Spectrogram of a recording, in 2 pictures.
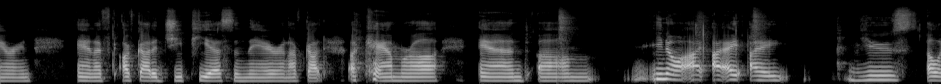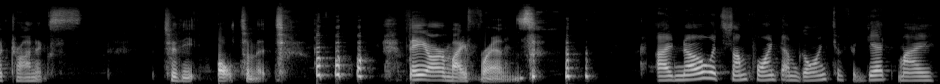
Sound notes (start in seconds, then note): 12.4 laughs; 15.2 laughs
